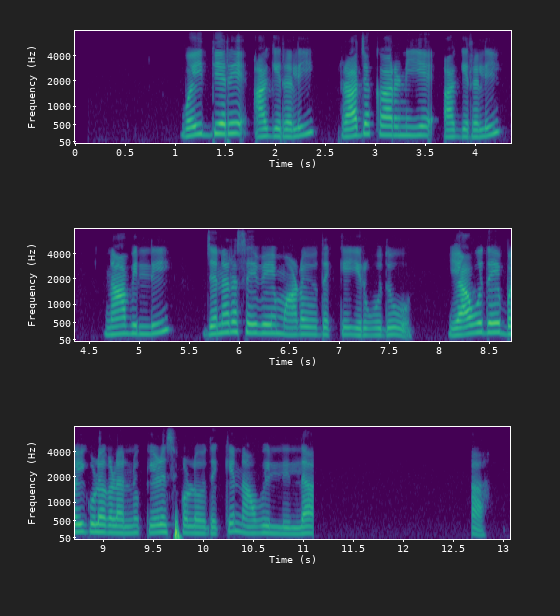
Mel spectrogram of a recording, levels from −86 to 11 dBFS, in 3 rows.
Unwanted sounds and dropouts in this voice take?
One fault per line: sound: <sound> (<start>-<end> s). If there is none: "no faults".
no faults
